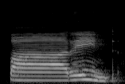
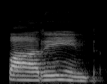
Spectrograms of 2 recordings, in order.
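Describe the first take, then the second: No difference in how they are said.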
